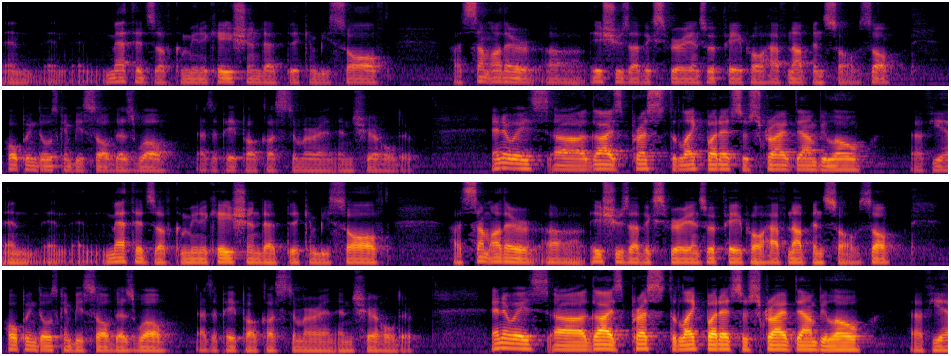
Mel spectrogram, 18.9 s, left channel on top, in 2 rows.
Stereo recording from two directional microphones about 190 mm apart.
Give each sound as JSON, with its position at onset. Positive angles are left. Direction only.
{"t": 0.0, "sound": "speech", "side_deg": -40}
